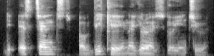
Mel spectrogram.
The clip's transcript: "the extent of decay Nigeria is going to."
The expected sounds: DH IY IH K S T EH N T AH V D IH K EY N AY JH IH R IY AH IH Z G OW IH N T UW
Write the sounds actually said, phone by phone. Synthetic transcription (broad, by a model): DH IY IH S T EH N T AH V D IH K EY N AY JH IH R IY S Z G OW IH N T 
